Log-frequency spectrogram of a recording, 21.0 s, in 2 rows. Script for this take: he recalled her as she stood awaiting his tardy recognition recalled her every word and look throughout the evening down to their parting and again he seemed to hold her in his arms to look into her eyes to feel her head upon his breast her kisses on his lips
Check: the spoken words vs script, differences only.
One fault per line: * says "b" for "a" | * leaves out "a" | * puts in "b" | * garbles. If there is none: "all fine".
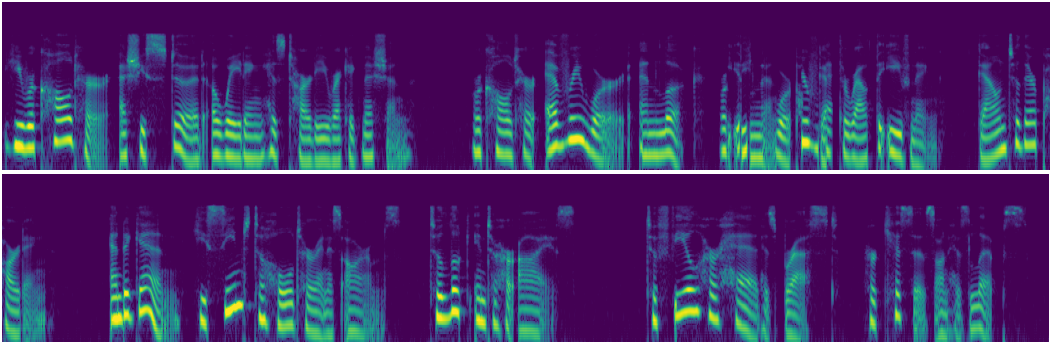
* garbles
* leaves out "upon"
